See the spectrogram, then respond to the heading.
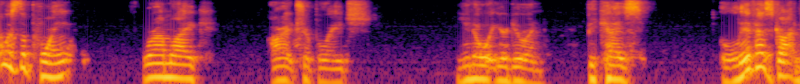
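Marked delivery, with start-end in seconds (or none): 2.7-5.4 low, hushed aside of approval; retold private thought, softly voiced; quiet approval. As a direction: give a nod of respect under your breath.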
